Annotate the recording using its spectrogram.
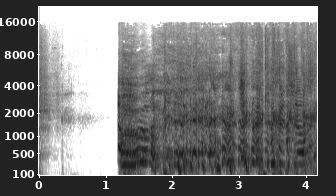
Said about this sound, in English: Yo, you know those coughs that just take over your body, nigga?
